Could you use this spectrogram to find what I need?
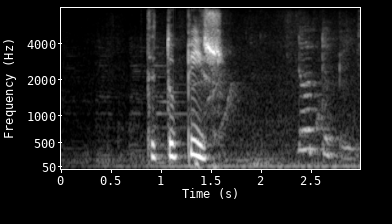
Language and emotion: Russian, neutral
